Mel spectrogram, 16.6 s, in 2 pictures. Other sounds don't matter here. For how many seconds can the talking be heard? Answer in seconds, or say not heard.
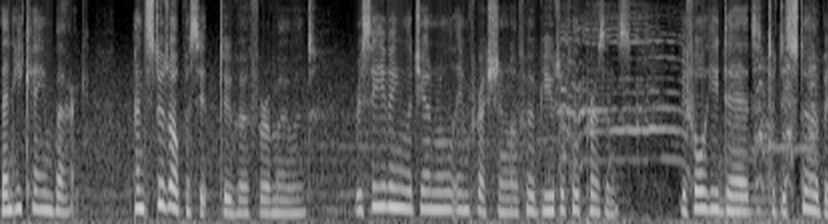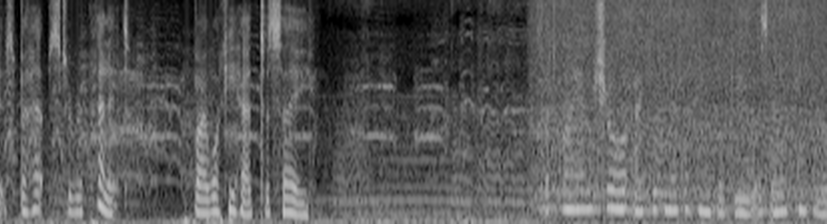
14 s.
